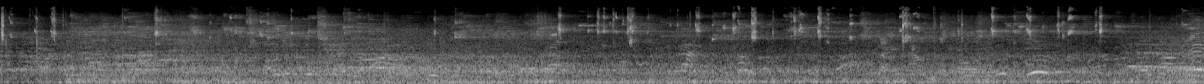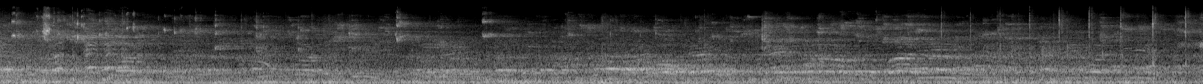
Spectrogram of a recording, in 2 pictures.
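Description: Basketball bouncing on a hardwood gym floor as a player dribbles, a run of short sharp bounces, over the chatter of many voices echoing in a large gym.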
